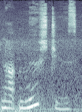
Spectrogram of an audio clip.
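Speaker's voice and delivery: ordinary delivery, nothing marked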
